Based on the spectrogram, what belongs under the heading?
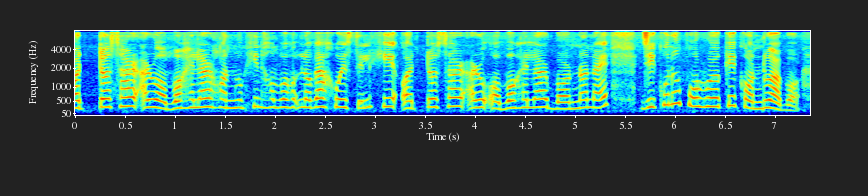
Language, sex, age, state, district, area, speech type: Assamese, female, 18-30, Assam, Dibrugarh, rural, spontaneous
